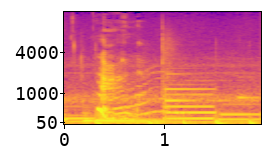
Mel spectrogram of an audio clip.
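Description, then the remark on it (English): A cat that has just jumped onto a sofa lets out one short, drawn-out meow that rises and then falls in pitch, fairly loud, with a steady humming drone continuing in the background afterward. “My cat jumped on the sofa.”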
